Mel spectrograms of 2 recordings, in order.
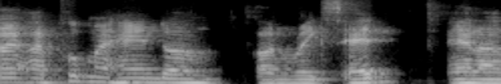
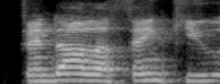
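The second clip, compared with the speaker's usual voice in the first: high, raised shout at full voice; 7 semitones higher than usual. Following a guide to safety while shouting thanks to Fendala: shouting thanks. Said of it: "but I'm gonna shout".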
